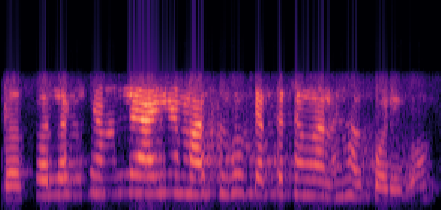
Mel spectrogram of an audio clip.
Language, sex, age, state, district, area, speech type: Odia, female, 30-45, Odisha, Boudh, rural, conversation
